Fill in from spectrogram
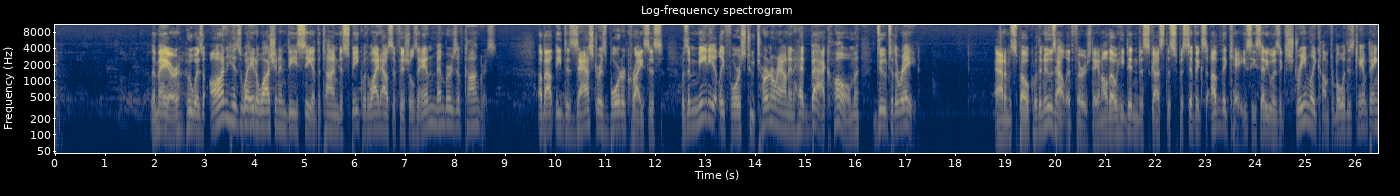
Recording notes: live at Scramblers Diner for the Friday Road Show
